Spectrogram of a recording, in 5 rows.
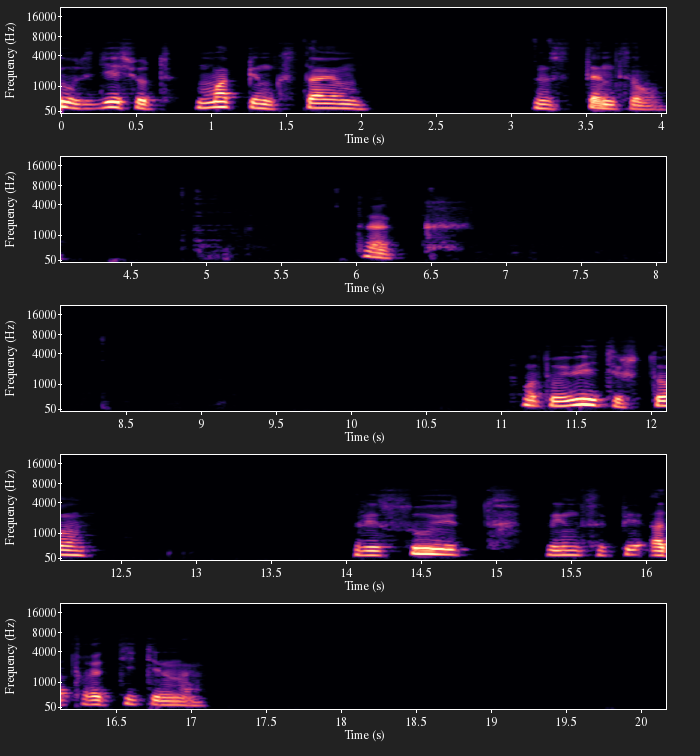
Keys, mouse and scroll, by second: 1.5 click, 4.8 right click, 6.5 click, 10.5-11.6 scroll up 9, 11.9-12.4 scroll down 1, 14.0-14.6 scroll down 1, 15.1-16.1 scroll up 1, 16.1-17.1 scroll down 3.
